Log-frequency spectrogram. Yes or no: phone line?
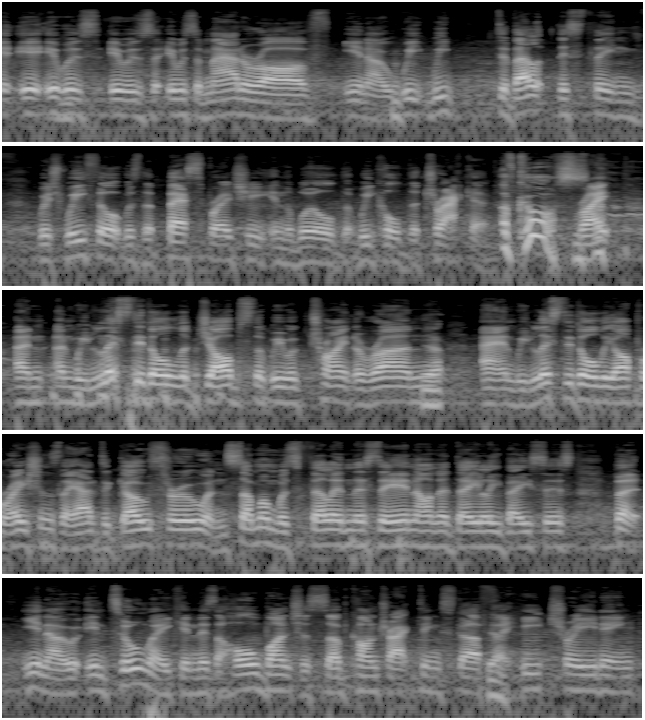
no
